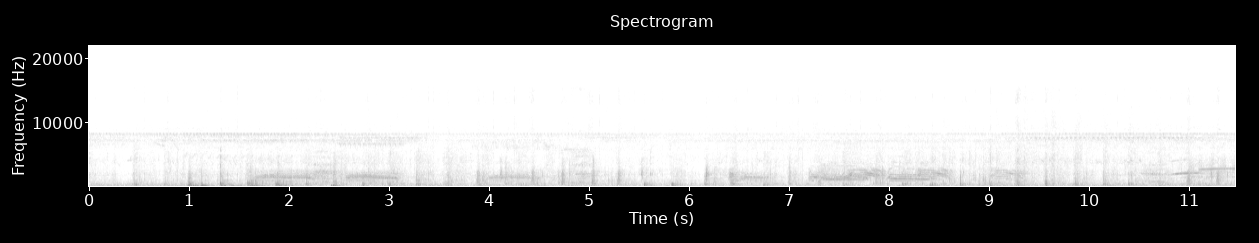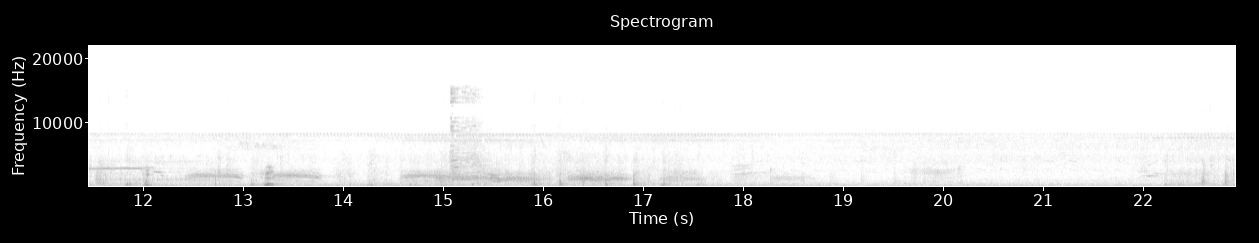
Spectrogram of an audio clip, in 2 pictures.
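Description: Footsteps patter quickly over dry ground and wooden planks.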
